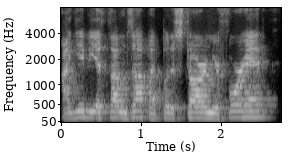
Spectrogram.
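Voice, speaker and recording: At a moderate pace, a man speaks fairly high in pitch with audible room echo. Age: 60s. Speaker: chiropractor and practice business coach. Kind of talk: webinar sales presentation. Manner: low-key, not very rah rah.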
